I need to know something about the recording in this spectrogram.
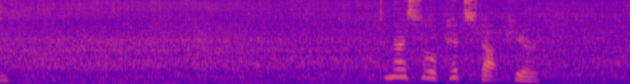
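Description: A stream rushes and burbles over rocks nearby.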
